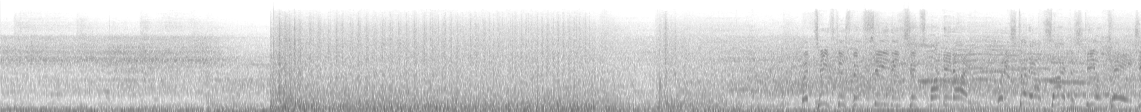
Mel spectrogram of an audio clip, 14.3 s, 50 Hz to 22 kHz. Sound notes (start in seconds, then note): 3.3 fireworks banging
